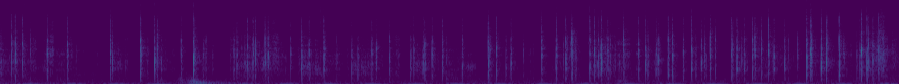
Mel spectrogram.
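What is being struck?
Small paperboard box.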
